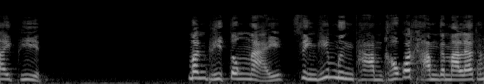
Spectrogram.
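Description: Speech, heavily damaged throughout by what is likely Vorbis compression. Nothing survives above 10.6 kHz, and the remaining treble is replaced by grainy hiss rather than the metallic swirling of MP3, which suggests a bitrate near 28 kbps.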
